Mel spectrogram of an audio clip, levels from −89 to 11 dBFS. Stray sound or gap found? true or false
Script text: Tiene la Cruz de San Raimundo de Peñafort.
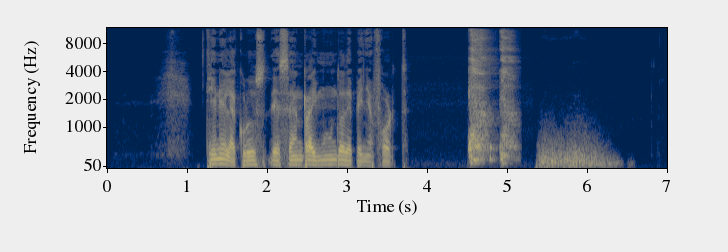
true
